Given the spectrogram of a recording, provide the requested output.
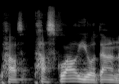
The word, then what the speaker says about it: Pascual Jordan: there was another pioneer in quantum mechanics called Pascual Jordan, I believe his name is pronounced, who was a defender of positivism, pioneer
